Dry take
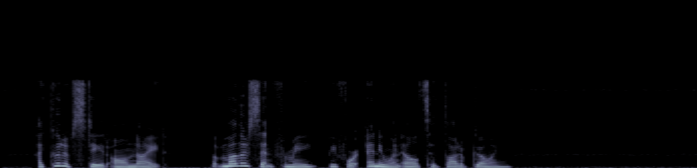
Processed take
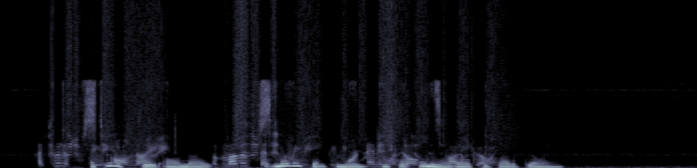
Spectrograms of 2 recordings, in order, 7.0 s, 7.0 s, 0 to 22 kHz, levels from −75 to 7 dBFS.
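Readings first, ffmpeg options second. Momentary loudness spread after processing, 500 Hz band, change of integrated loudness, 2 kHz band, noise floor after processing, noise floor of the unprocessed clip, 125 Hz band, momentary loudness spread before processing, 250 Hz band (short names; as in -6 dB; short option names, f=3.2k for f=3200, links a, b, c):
15 LU, +3.5 dB, +4.0 dB, +3.0 dB, -66 dBFS, -66 dBFS, +5.0 dB, 12 LU, +5.0 dB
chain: -filter_complex "[0:a]acrusher=bits=6:mode=log:mix=0:aa=0.000001,acrossover=split=750|2400[a][b][c];[c]adelay=110[d];[a]adelay=520[e];[e][b][d]amix=inputs=3:normalize=0,volume=5dB"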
